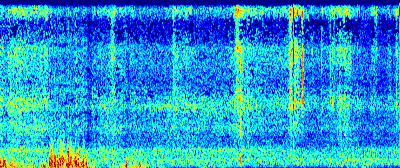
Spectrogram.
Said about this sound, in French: C'est bien la première fois que le vent souffle aussi fort et aussi longtemps. Pourquoi est-il si furieux? Quel message essaye-t-il de nous faire passer à travers son langage sifflant?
